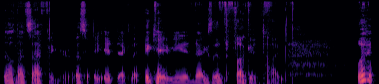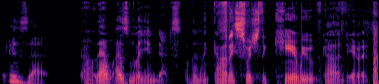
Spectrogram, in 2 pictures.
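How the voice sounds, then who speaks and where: A man's voice: low-pitched, very animated, moderate pace, vocal fry, hardly any pauses. A man giving a rambling, profane solo vlog monologue, trailing off on tangents and tagging "man" onto his sentences. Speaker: vlogger.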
